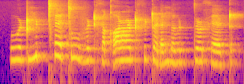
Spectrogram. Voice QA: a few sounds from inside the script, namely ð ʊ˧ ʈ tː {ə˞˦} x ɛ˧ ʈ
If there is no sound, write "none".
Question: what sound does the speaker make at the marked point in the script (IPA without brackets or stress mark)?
ə˞˦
